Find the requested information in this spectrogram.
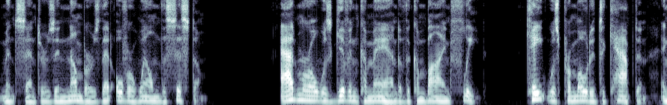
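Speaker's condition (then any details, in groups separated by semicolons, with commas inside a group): No condition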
